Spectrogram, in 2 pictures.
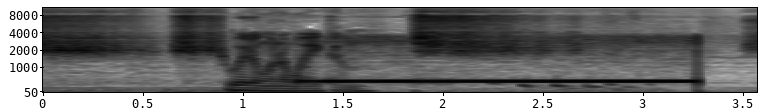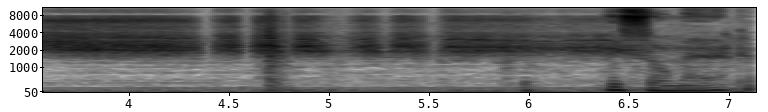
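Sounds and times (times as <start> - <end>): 
speech: 1.0 - 2.0, 6.5 - 7.1
ringback tone from an outgoing phone call: 1.3 - 3.4.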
